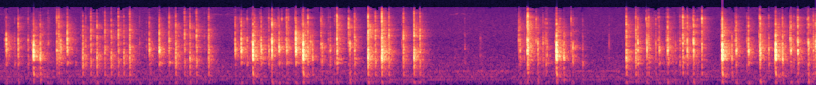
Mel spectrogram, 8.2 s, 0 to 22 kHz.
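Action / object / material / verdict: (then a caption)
tap / mechanical keyboard with ABS plastic keycaps / ABS plastic / none. A foam-lined 60% Clueboard mechanical keyboard in a metal case, with Zealios V2 62g switches, GMK ABS plastic keycaps and a coiled cable, is typed on with the fingertips of both hands. Bursts of quick, short, crisp keystrokes clack brightly, broken by brief pauses near the two-second mark, in the middle and before the last run. Each key tap is dry and dies away almost instantly, with little low-end thump.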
